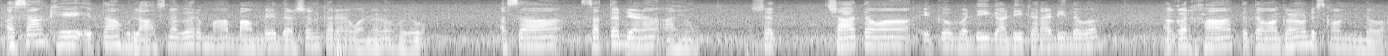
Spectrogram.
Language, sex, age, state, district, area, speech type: Sindhi, male, 18-30, Maharashtra, Thane, urban, spontaneous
